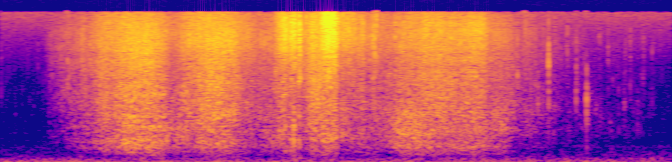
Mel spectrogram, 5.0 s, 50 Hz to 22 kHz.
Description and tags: spacesuit movement on crunchy grass 1
Movement of a spacesuit on crunchy grass
crunchy, grass, space, spacesuit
